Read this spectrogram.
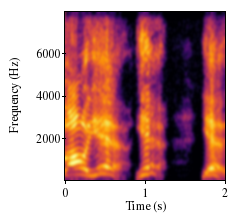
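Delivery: high eager yeahs; eager yes. Retold or imitated. Smiley telling Ferg about his diet, eager and high. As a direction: gush a quick string of yeahs. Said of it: "He goes".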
